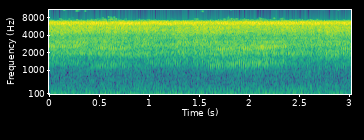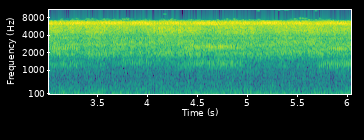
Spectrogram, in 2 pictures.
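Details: Summer-night cicada chorus at dusk in Georgia, USA, with males calling to draw females; a continuous shrill droning hiss overlaid by gentle, slowly swelling lower pulses.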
